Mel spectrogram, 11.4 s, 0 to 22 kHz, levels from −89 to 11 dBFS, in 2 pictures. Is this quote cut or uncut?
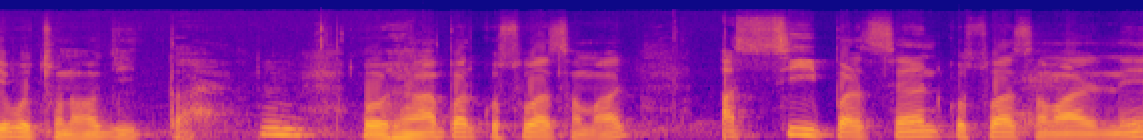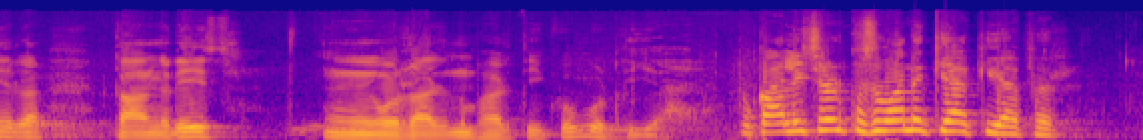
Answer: uncut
